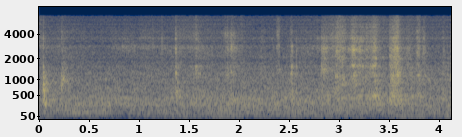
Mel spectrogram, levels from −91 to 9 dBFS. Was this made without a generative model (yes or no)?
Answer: no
